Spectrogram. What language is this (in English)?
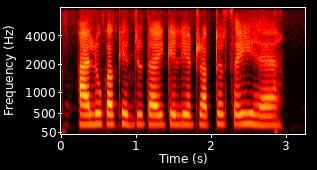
Magahi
